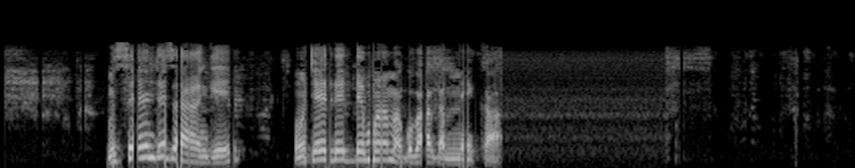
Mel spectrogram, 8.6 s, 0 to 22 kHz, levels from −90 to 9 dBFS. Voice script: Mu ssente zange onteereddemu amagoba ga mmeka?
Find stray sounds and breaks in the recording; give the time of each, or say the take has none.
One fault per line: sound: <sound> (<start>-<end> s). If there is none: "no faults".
no faults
